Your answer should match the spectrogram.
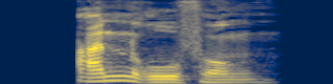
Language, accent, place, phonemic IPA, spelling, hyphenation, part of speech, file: German, Germany, Berlin, /ˈanˌʁuːfʊŋ/, Anrufung, An‧ru‧fung, noun, De-Anrufung.ogg
- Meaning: invocation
